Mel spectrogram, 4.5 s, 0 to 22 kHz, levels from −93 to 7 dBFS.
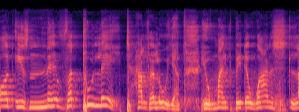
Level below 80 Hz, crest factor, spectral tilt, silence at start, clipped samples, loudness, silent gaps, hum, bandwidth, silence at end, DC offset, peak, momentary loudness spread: -40 dBFS; 14 dB; -5.5 dB/octave; 0 s; under 0.1%; -15 LUFS; none; none; 14.5 kHz; 0 s; under 0.1%; 0 dBFS; 5 LU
